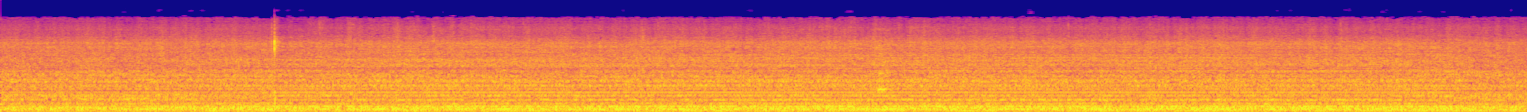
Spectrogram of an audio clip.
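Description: Steady mechanical hum with a low drone and a hiss, like a kitchen exhaust fan running over the stove. A single short click comes about three seconds in.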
